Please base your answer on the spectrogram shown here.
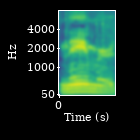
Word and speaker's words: Namor: I think that's the way Stan Lee would say his name. It's Namor, the Submariner.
